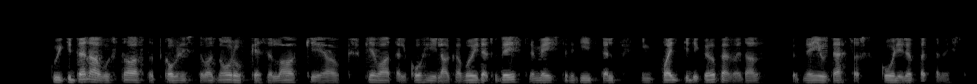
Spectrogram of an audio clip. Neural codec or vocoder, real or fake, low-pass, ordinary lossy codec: codec, 16 kHz, 16 kbps, FunCodec, trained on Chinese and English, 50 frames a second; fake; 3.6 kHz; MP3, 16 kbps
